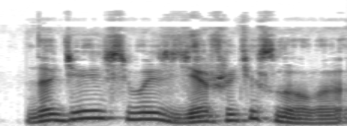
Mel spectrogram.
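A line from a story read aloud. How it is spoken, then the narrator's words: Even voice. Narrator (Russian): ровным голосом произнесла она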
